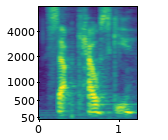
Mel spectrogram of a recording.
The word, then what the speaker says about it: Sapkowski: the author is um Andre sapkowski I believe is how it's pronounced so I had you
